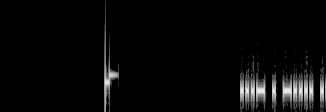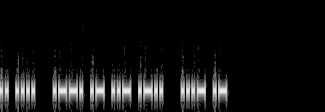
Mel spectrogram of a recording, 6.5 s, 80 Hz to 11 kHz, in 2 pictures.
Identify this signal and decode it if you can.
Morse code, heard as a keyed tone, about 41 wpm, 700 Hz. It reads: VE6SH PAUL VA
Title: K1USN SST QSO Practice - 45wpm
